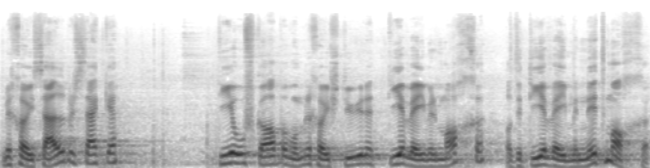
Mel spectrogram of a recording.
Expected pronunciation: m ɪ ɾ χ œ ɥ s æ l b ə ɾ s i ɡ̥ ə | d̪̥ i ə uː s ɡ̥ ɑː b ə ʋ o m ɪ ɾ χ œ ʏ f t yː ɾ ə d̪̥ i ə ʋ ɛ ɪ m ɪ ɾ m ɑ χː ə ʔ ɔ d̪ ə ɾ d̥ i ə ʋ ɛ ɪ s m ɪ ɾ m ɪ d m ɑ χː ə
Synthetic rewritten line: m ɪ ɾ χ œ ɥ s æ l b ə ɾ s æ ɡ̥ ə | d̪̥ i ə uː f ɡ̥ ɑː b ə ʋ o m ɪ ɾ χ œ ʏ ʃ t yː ɾ ə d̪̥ i ə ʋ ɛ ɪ m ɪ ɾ m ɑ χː ə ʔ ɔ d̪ ə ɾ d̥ i ə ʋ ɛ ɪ m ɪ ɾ n ɪ d m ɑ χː ə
